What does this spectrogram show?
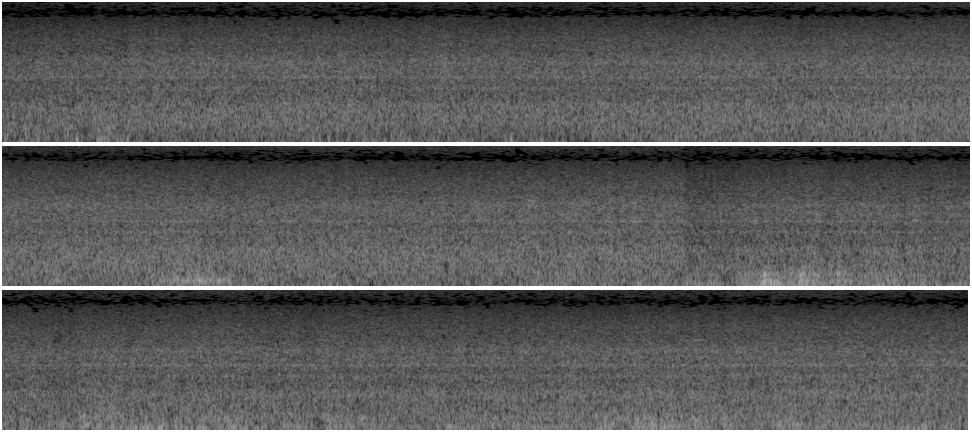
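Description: Steady rain falling, a dense even hiss, with a couple of brief low rumbles around the middle.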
